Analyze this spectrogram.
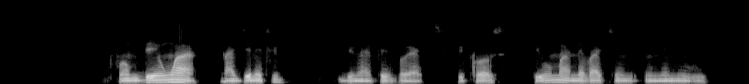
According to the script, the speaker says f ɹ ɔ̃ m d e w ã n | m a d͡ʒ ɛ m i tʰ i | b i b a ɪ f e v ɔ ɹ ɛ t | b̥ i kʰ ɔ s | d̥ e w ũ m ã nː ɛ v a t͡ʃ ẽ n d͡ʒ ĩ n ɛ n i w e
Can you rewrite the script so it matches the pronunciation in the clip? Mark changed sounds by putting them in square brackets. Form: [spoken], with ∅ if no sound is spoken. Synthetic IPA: f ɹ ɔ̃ m d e w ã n | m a d͡ʒ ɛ [n] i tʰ i | b i [m] a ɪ f e v ɔ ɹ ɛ t | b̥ i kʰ ɔ s | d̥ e w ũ m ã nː ɛ v a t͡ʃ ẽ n d͡ʒ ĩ n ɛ n i w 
